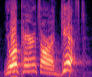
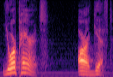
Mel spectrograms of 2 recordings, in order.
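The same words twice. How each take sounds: First: Your parents are a gift, each word slow and weighted; slow stressed repeat. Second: Said in the usual way. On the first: Shown as a demonstration. Preacher repeating the key line to the congregation, slow and stressed. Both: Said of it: "Let me say it again".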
